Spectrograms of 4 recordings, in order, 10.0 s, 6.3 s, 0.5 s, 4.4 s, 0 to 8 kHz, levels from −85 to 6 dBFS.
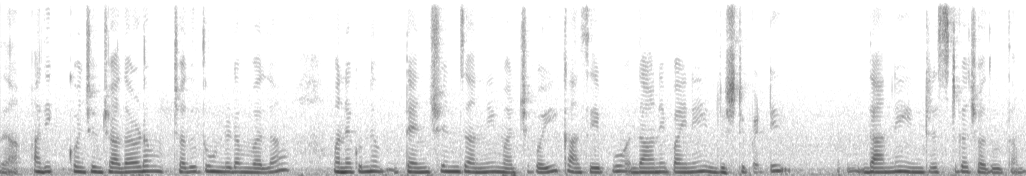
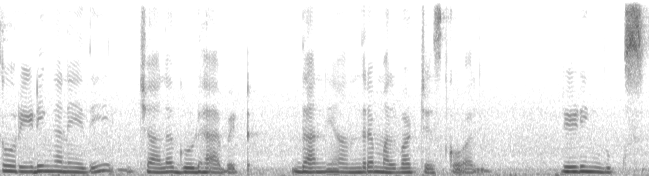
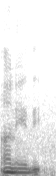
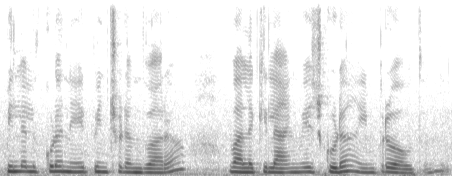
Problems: constant background noise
